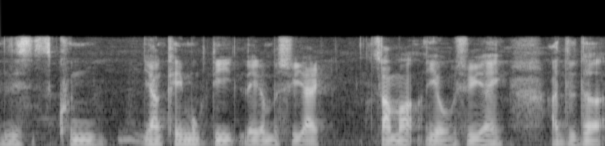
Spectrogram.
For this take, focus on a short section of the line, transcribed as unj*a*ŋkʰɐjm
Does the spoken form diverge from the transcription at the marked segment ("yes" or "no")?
no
